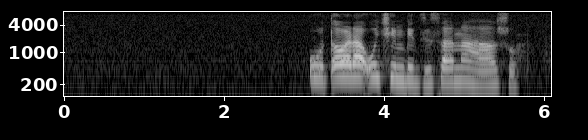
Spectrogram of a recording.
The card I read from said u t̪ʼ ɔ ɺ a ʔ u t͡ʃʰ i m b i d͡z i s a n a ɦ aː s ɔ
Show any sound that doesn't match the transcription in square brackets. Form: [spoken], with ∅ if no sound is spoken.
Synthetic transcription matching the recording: u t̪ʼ ɔ ɺ a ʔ u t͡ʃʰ i m b i d͡z i s a n a ɦ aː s ɔ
